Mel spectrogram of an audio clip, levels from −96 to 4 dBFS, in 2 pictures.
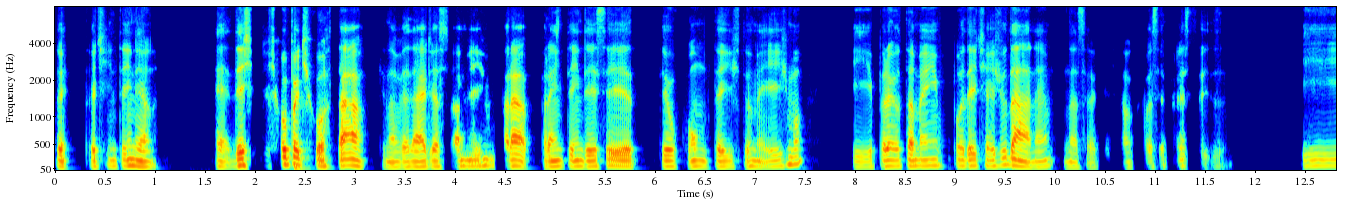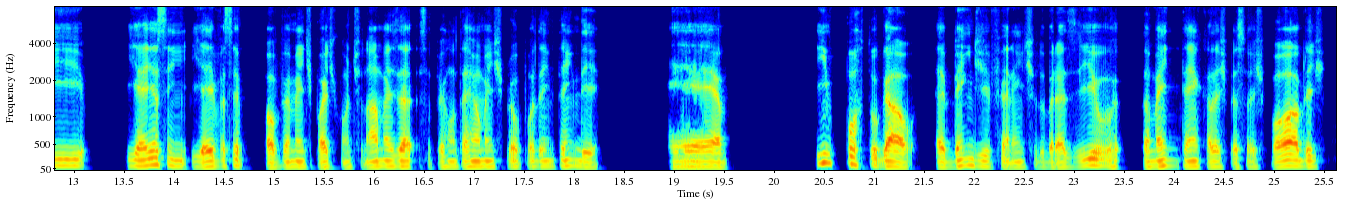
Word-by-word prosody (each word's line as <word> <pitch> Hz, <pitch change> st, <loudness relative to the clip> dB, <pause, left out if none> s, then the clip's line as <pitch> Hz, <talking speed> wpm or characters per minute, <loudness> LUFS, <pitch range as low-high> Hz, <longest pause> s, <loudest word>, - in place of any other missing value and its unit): tô -, -, +4 dB, 0.2 s
tô -, -, +3 dB
te -, -, -11 dB
entendendo. 100 Hz, -3 st, +2 dB, 0.6 s
Eh 95 Hz, -4 st, -1 dB
deixa 115 Hz, +5 st, +7 dB
desculpa 135 Hz, -1 st, +7 dB
te 125 Hz, -, -4 dB
cortar, 105 Hz, +2 st, +6 dB
que -, -, -19 dB
na 85 Hz, 0 st, -1 dB
verdade 90 Hz, +2 st, +3 dB
é 95 Hz, -, +3 dB
só -, -, -9 dB
mesmo 105 Hz, +2 st, -1 dB
pra 110 Hz, -1 st, +7 dB
pra 100 Hz, -1 st, +2 dB
entender 100 Hz, 0 st, +2 dB
esse 100 Hz, -, +3 dB, 0.2 s
teu 100 Hz, 0 st, +4 dB
contexto 95 Hz, 0 st, -2 dB
mesmo, 105 Hz, +7 st, -2 dB, 0.5 s
e 90 Hz, 0 st, -5 dB
pra 100 Hz, +2 st, +3 dB
eu 105 Hz, 0 st, 0 dB
também 105 Hz, +2 st, +1 dB
poder 110 Hz, 0 st, +2 dB
te 105 Hz, -, -7 dB
ajudar, 105 Hz, -3 st, +5 dB
né, 95 Hz, +5 st, -4 dB
nessa 85 Hz, -2 st, -8 dB
questão -, -, -16 dB
que -, -, -39 dB
você -, -, -11 dB
precisa. -, -, -14 dB, 0.8 s
E 110 Hz, +1 st, -4 dB, 0.4 s
e 105 Hz, 0 st, -1 dB
aí, 110 Hz, +4 st, +4 dB
assim, 120 Hz, -5 st, -3 dB
e 90 Hz, -, -3 dB
aí 95 Hz, -, +6 dB
você 95 Hz, -, -5 dB, 0.2 s
obviamente 95 Hz, +3 st, -2 dB
pode 90 Hz, +1 st, -2 dB
continuar, 90 Hz, +1 st, -5 dB
mas 100 Hz, 0 st, -4 dB
essa 100 Hz, 0 st, -1 dB
pergunta 95 Hz, +1 st, -8 dB
é -, -, -2 dB
realmente 95 Hz, +1 st, -3 dB
pra -, -, -3 dB
eu -, -, -6 dB
poder 95 Hz, +1 st, -7 dB
entender, 100 Hz, -4 st, -5 dB, 0.7 s
eh, 90 Hz, -1 st, 0 dB, 0.9 s
em 165 Hz, +1 st, +1 dB, 0.2 s
Portugal 140 Hz, -4 st, +2 dB, 0.2 s
é 90 Hz, -, -1 dB
bem 105 Hz, +8 st, -3 dB
diferente 95 Hz, -4 st, -7 dB
do 90 Hz, -, -14 dB
Brasil, 100 Hz, +6 st, -2 dB, 0.2 s
também 100 Hz, +3 st, -2 dB
tem 95 Hz, 0 st, -2 dB
aquelas 95 Hz, -2 st, -5 dB
pessoas -, -, -10 dB
pobres, 100 Hz, -2 st, +3 dB
100 Hz, 155 wpm, -25 LUFS, 95-105 Hz, 0.9 s, deixa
